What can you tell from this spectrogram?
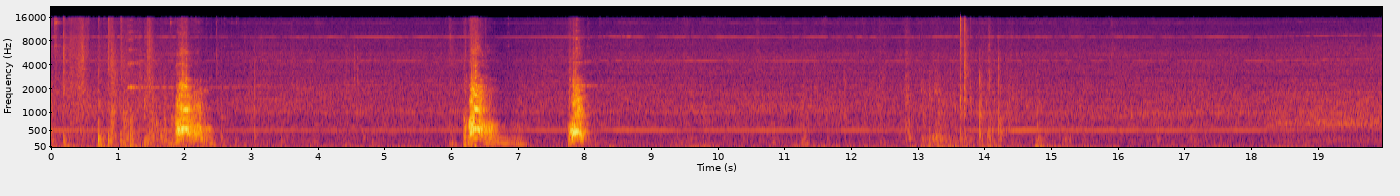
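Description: A dog barks three times: once about two seconds in, then twice close together around six and eight seconds in. A faint steady high tone runs underneath, with some soft scuffling.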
